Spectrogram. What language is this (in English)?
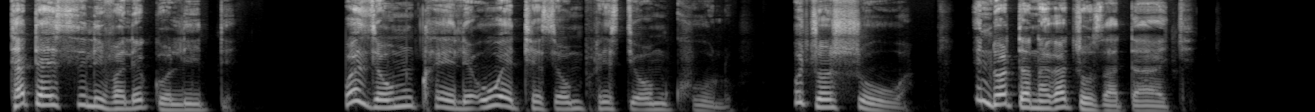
North Ndebele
